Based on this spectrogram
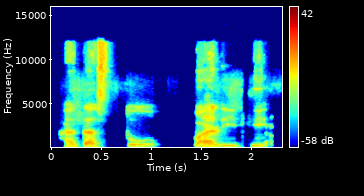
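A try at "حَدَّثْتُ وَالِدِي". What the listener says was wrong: Tasydid. Haddas.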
